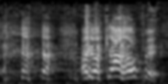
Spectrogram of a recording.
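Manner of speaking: high, loud, laughing outburst; laughing protest. Real, not acted. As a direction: protest helplessly through laughter. Laughing while admitting being annoyed.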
